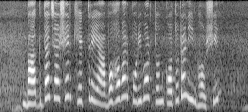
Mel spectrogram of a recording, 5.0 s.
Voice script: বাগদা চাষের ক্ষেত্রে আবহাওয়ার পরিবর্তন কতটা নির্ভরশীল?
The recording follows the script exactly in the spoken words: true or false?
true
